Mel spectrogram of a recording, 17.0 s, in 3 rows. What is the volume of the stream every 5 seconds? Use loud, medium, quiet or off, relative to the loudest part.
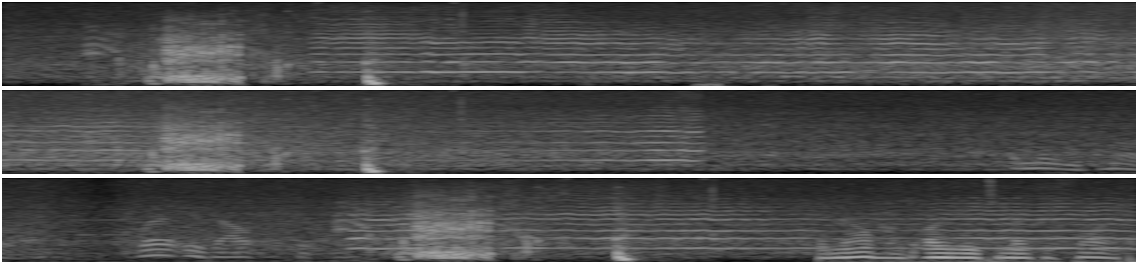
loud, loud, medium, medium.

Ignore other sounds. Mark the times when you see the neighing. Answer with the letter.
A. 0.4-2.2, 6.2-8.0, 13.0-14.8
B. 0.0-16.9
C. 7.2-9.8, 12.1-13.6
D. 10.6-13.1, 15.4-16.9
A.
